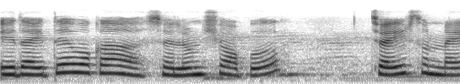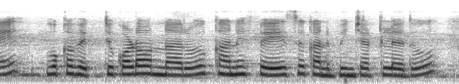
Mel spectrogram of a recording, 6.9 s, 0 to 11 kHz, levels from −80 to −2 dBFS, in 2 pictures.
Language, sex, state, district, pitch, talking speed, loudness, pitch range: Telugu, female, Telangana, Hyderabad, 265 Hz, 115 wpm, -18 LUFS, 250-285 Hz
